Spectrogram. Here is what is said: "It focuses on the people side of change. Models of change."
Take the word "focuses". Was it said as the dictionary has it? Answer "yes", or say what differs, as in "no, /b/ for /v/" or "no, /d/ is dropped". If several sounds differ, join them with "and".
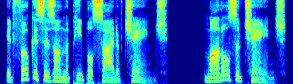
yes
